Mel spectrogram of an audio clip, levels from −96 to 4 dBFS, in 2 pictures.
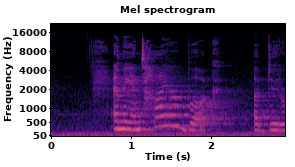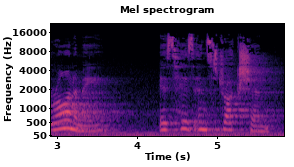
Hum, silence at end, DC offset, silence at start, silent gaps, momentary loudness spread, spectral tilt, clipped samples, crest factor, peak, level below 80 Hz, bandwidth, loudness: none; 0 s; under 0.1%; 0 s; none; 21 LU; -3.5 dB/octave; under 0.1%; 16 dB; -26 dBFS; -58 dBFS; 15 kHz; -41 LUFS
